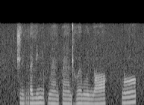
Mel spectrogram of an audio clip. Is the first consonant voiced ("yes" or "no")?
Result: no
